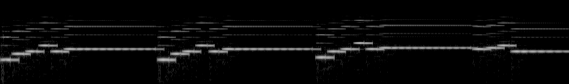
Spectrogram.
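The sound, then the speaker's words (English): Flute melody from a classic fantasy video game: a quick rising run of clear, bright notes settling on a long held tone, repeated four times, with the final phrase ending on a slightly lower note. “That was the flute from The Legend of Zelda, A Link to the Past, which is my favorite game as a kid.”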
